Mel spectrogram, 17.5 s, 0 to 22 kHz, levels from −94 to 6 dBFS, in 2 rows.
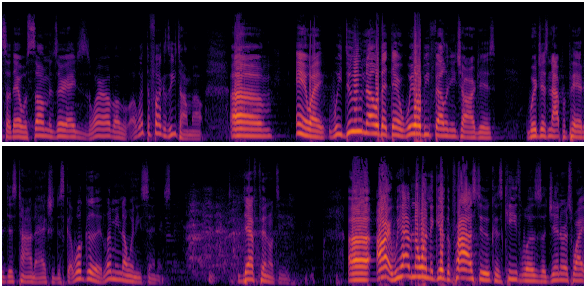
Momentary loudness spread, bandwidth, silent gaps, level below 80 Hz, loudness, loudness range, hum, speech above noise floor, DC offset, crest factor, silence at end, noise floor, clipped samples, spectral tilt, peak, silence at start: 18 LU; 16 kHz; none; -66 dBFS; -34 LUFS; 12 LU; none; 35 dB; under 0.1%; 20 dB; 0 s; -70 dBFS; under 0.1%; -5.5 dB/octave; -14 dBFS; 0 s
